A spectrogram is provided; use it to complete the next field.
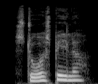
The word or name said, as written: storspiller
